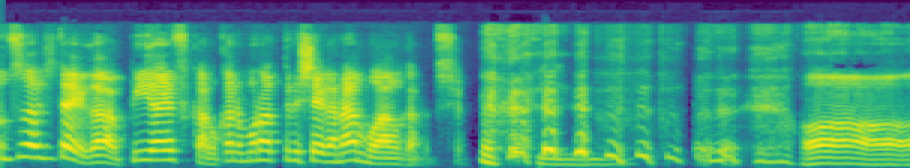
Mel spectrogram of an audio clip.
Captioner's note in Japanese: 笑い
